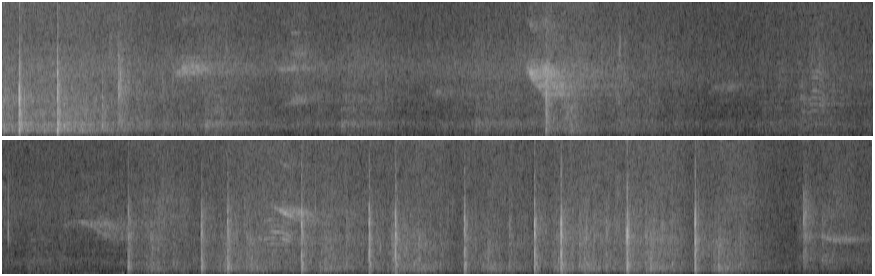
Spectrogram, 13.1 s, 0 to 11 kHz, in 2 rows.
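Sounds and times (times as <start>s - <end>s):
gunshots: 0.0s - 1.0s, 7.5s - 12.2s.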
